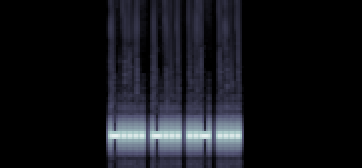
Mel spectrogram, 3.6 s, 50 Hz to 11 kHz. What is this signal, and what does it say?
Morse code, heard as a keyed tone, about 42 wpm, 700 Hz. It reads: 6BUH
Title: Four Challenging Letter-Number Combinations 40wpm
